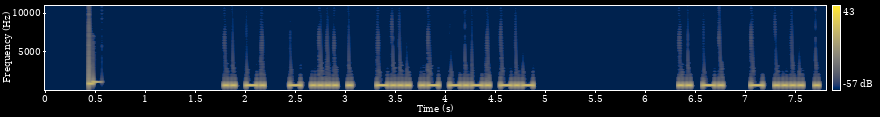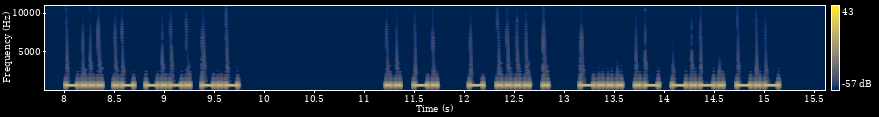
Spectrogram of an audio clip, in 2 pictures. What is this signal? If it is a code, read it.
Morse code, heard as a keyed tone, about 31 wpm, 700 Hz. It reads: IN THE BACK IN THE BACK IN THE BACK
